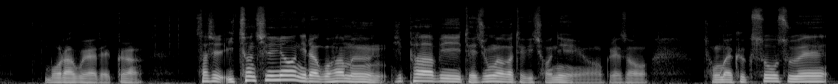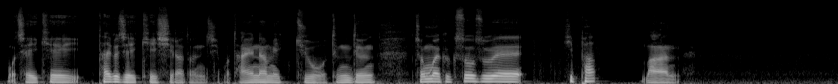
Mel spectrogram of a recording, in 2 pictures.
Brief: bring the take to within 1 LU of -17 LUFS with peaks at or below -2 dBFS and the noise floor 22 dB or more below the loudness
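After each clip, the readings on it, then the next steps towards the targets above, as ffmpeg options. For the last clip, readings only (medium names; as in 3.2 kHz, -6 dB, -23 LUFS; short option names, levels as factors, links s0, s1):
loudness -25.5 LUFS; peak level -9.0 dBFS; loudness target -17.0 LUFS
-> -af "volume=2.66,alimiter=limit=0.794:level=0:latency=1"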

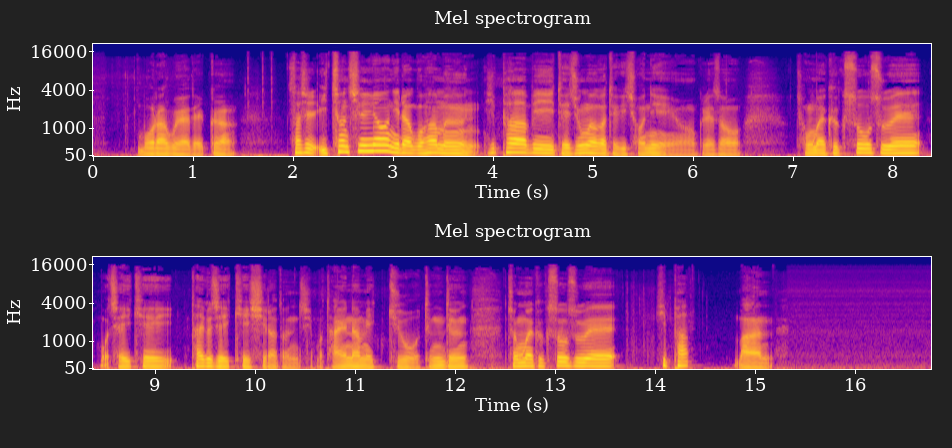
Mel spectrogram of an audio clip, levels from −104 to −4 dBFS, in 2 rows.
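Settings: loudness -17.0 LUFS; peak level -2.0 dBFS; noise floor -50 dBFS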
